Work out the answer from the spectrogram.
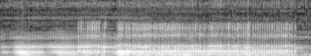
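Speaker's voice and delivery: loose low creak; fry with a relaxed larynx; relaxed fry demo. Shown as a demonstration. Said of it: "squeeze a little bit the larynx".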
